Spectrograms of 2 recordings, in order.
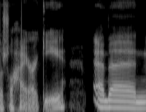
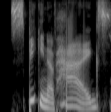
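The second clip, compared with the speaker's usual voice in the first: forceful, cutting, aggressive, pointed delivery; 2 semitones higher than usual. Acting out Cheryl's line after being told to say it more aggressively: aggressive Cheryl line. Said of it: "You have to do it more aggressive".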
